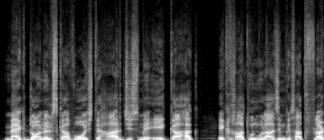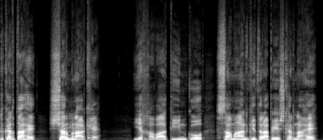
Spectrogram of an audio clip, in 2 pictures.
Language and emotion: Urdu, disgusted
